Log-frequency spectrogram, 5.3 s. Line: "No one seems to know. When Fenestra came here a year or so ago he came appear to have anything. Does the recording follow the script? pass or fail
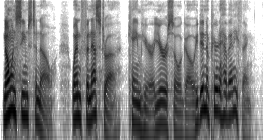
fail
